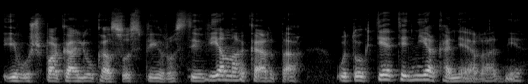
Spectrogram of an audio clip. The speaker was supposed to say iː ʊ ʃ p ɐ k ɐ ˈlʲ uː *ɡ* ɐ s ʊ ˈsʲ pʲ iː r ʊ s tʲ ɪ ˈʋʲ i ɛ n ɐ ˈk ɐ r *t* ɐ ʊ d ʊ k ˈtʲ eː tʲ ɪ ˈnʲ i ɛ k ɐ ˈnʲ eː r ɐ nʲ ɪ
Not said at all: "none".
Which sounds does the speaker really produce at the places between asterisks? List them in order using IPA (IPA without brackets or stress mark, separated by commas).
k, t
